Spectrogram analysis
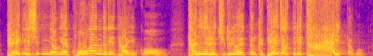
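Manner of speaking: high, loud, insistent listing; forceful preaching. Real, not acted. Preacher piling up the officials present, loud and impassioned. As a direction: drive each phrase up and out.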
